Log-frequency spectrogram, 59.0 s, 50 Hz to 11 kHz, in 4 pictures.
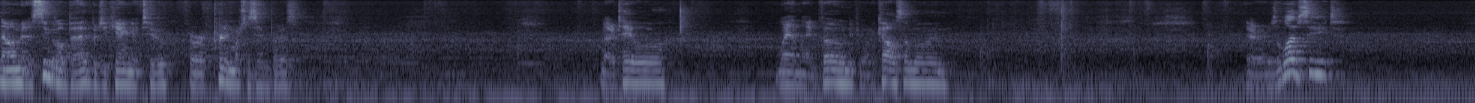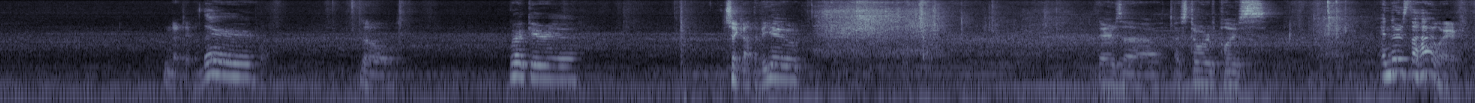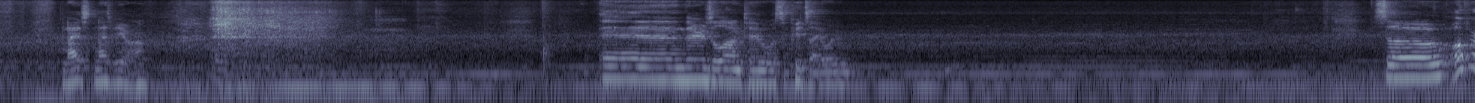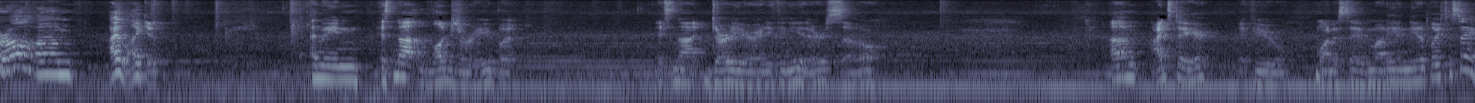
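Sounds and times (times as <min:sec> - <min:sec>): steady low hum: 0:00.0 - 0:59.0.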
